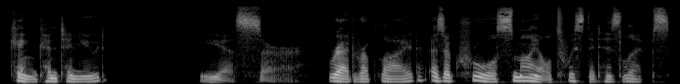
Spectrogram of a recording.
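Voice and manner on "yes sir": low, soft compliance; sinister henchman. Acted. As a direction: draw it out low with a cruel smile. Red accepts order with cruel smile.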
